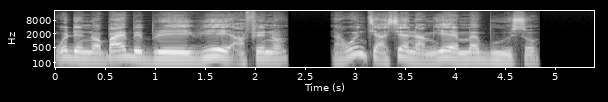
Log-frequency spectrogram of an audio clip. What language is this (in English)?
Akan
